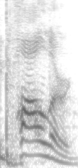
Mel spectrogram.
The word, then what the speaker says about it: Pollard: Tony Parker yeah see you just dismissed Tony Pollard get it right because you're going to have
